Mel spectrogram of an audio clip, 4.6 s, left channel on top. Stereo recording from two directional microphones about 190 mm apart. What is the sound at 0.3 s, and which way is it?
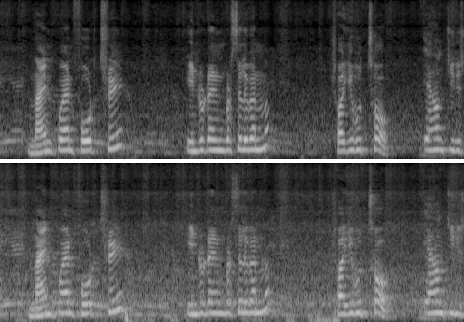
Speech, 55° left (ahead or behind).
